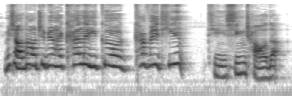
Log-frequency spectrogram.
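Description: A woman's voice: sits high, sing-song, moderate pace. Woman playing a chatty eager male playwright. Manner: chatty, persuasive, explaining ideas. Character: earnest middle-aged male playwright, eager pitcher. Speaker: playwright character. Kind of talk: audio drama acting.

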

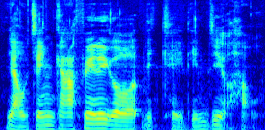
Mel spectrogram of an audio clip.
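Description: A man speaks in a low-pitched voice as a podcast co-host. He chats casually, with a measured, explanatory way of talking. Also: steady tone. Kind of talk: casual chat.

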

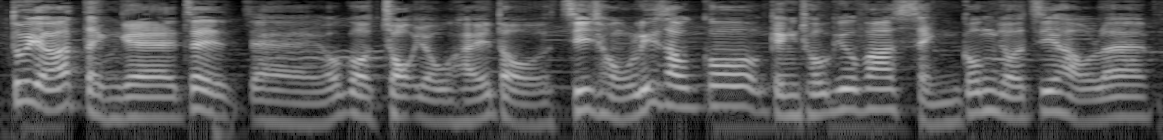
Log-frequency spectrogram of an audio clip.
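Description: A man's voice: medium pitch, animated, brisk. A man co-hosting a chatty music-history programme in an exclamatory, reactive way. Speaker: podcast co-host. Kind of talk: conversational music-history commentary.

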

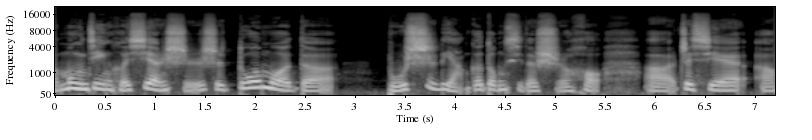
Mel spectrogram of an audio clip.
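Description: A podcast host talks reflectively and conversationally about film, musing hesitantly with drawn-out pauses. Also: mid-range voice, dry recording, studio quality.

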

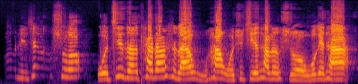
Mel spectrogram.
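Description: A woman with a fairly high voice talks as a guest on a podcast. Her style is casual and conversational, with playful teasing and back-and-forth banter. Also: brisk, sharp tone. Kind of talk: casual chat.

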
